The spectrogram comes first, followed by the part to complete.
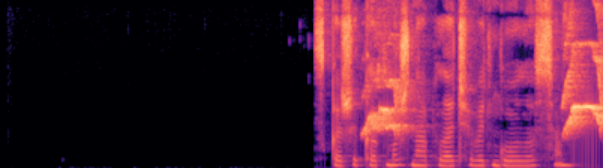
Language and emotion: Russian, neutral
